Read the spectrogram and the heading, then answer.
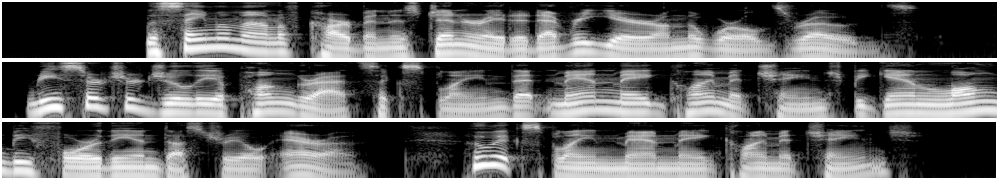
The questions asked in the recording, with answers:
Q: Who explained man-made climate change?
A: A researcher named Julia Pongratz explained man-made climate change.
